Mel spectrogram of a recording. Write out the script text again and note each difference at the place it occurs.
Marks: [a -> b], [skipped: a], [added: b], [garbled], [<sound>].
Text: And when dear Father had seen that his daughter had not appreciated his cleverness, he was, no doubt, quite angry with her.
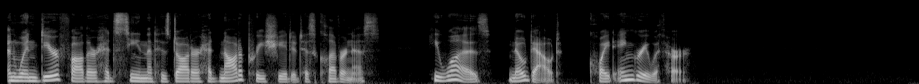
And when dear Father had seen that his daughter had not appreciated his cleverness, he was, no doubt, quite angry with her.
